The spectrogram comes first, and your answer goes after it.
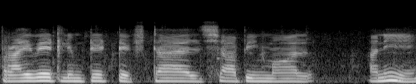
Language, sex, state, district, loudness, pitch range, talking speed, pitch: Telugu, male, Andhra Pradesh, Sri Satya Sai, -16 LUFS, 140-155 Hz, 85 wpm, 145 Hz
